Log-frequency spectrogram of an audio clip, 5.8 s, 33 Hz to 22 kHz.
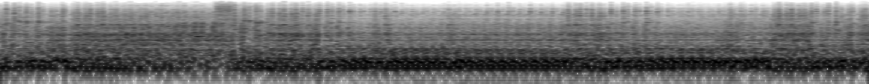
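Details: Briggs & Stratton Vanguard 16HP engine, unstarted for a year or two, after freeing a fuel-solenoid plunger gummed by old gas and wiring the solenoid: a brief clatter, then it catches and holds a steady mid-pitched hum; running normally.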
